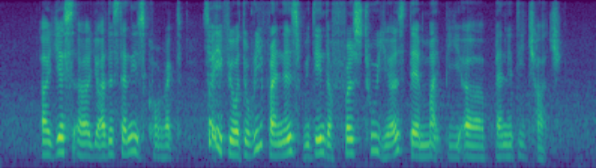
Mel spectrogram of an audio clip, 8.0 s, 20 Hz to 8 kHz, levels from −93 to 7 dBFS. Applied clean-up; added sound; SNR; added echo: none; none; none; none.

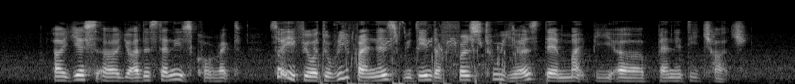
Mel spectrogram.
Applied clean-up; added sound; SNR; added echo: none; Scratching (performance technique); 17 dB; none.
